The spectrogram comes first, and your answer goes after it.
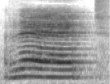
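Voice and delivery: रैट with a long level "ai"; long sound. Shown as a demonstration. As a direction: draw out रैट before the T. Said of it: "long sound में दे रही हूँ". (रैट में "ऐ" लंबा खींचें)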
